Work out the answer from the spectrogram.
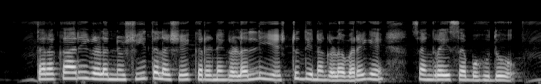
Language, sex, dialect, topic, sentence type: Kannada, female, Mysore Kannada, agriculture, question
